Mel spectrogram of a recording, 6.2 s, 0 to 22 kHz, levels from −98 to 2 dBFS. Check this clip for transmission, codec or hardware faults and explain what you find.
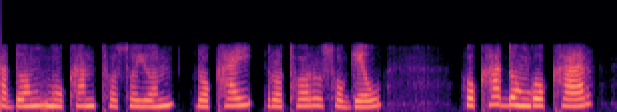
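One codec fault runs through the whole speech clip. Opus voice compression in its SILK linear-prediction mode, squeezed to a narrowband setting that fits a rate near 8 kbps, discards everything above 4.2 kHz and codes the excitation coarsely, leaving the speech heavily muffled, hoarse and faintly robotic from start to finish.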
